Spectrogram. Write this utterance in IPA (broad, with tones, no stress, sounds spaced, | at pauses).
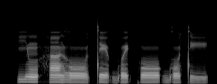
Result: j ũ˧ h ã˧ ɣ oː˨ t e˦˨ ɡʷ e˦ k oː˦ ɡ o˧ t i˨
